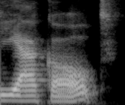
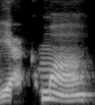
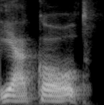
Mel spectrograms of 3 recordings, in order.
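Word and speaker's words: Yacolt: town in Washington state called yakal not Yakama but yakult and I live on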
